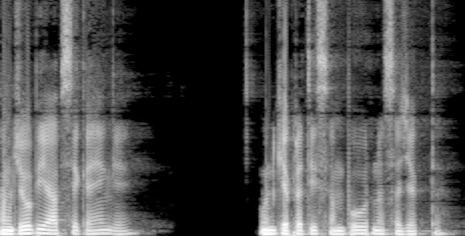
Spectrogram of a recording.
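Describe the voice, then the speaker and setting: Slow, deep-voiced man guiding meditation. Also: vocal fry. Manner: calm, measured instructions with long pauses. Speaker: yoga nidra meditation instructor. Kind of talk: guided relaxation meditation.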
